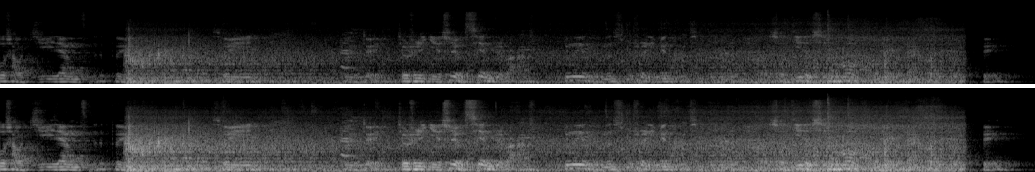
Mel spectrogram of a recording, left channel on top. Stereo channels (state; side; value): quieter; left; 9.3 dB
